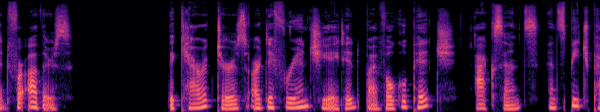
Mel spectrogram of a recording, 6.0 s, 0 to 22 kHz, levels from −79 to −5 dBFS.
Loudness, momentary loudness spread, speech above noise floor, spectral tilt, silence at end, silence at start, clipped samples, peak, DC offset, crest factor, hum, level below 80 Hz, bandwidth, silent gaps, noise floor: -26 LUFS; 5 LU; over 63 dB; -4 dB/octave; 0 s; 0 s; under 0.1%; -10 dBFS; under 0.1%; 18 dB; none; -62 dBFS; over 20 kHz; 0.77-1.68 s; under -90 dBFS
